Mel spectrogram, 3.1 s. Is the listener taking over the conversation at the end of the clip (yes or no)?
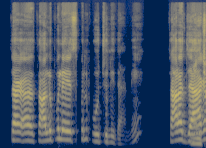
no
